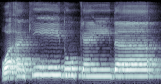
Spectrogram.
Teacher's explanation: حمزہ ہے، یہ اقصی حلق سے بالجہر ادا ہوگا بلند آواز سے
